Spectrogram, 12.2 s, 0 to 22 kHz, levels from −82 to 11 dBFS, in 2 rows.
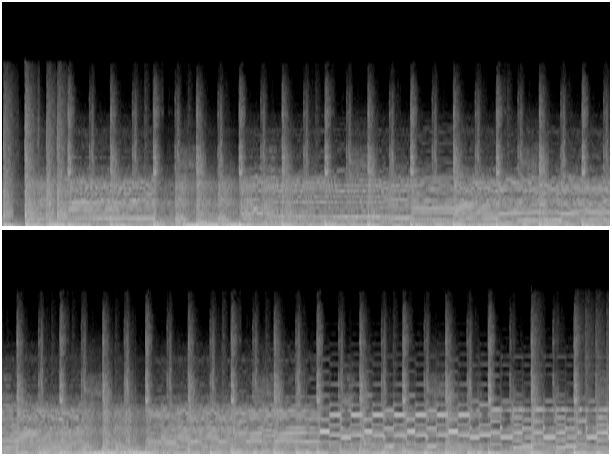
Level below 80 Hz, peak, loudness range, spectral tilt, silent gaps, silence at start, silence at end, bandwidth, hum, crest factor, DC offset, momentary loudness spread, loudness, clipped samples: -28 dBFS; -2 dBFS; 2 LU; -4 dB/octave; none; 0 s; 0 s; 15.5 kHz; none; 16 dB; under 0.1%; 3 LU; -17 LUFS; under 0.1%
